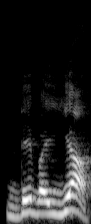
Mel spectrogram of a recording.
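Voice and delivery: ਦਿਵਈਆ with a clear ਈਆ ending; correct pronunciation. Shown as a demonstration. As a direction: end ਦਿਵਈਆ on a full ਈਆ. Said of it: "ਇੱਦਾਂ ਪਾਠ ਉਚਾਰਨ ਕਰਾਂਗੇ".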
